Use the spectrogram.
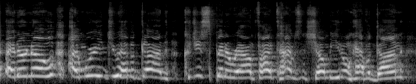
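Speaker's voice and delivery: mock nervous teen girl, pitched high; imitating the decoy girl. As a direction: play the scared teen decoy, hammed up. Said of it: "she's like".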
